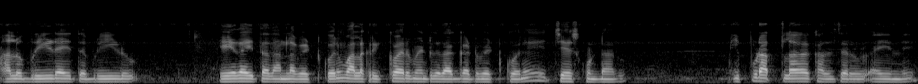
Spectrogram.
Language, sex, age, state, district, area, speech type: Telugu, male, 18-30, Telangana, Nirmal, rural, spontaneous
